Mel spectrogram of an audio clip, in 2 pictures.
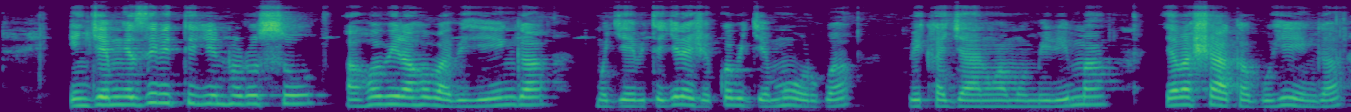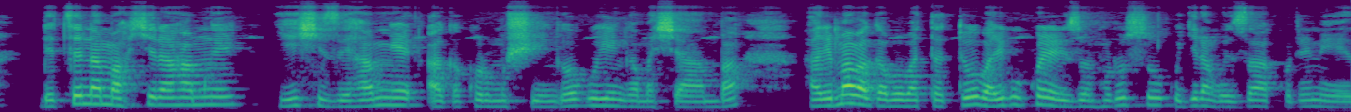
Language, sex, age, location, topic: Kinyarwanda, female, 25-35, Huye, agriculture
